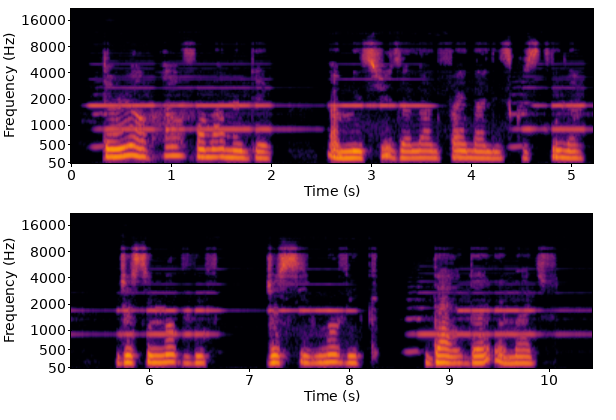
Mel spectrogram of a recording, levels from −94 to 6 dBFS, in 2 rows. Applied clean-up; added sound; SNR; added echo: neural mask model RNNoise.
